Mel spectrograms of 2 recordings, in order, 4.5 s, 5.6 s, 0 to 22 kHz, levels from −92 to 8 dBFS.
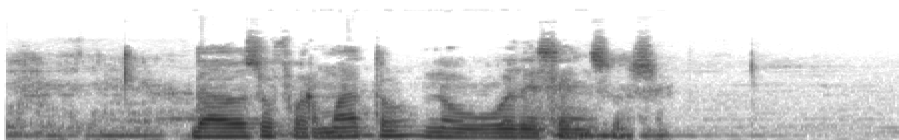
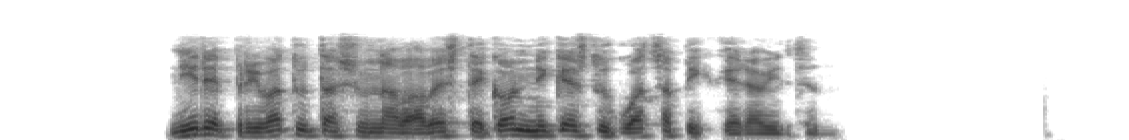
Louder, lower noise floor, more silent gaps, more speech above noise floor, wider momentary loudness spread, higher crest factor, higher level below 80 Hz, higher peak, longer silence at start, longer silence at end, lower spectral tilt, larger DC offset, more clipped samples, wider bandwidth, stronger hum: about the same, -16 LUFS vs -16 LUFS; second, -55 dBFS vs under -90 dBFS; neither; second, 40 dB vs over 74 dB; first, 14 LU vs 9 LU; about the same, 16 dB vs 16 dB; first, -48 dBFS vs -58 dBFS; about the same, -2 dBFS vs -2 dBFS; second, 0.05 s vs 0.85 s; second, 1.15 s vs 1.55 s; first, -7 dB/octave vs -5.5 dB/octave; neither; neither; about the same, 7.8 kHz vs 7.8 kHz; neither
